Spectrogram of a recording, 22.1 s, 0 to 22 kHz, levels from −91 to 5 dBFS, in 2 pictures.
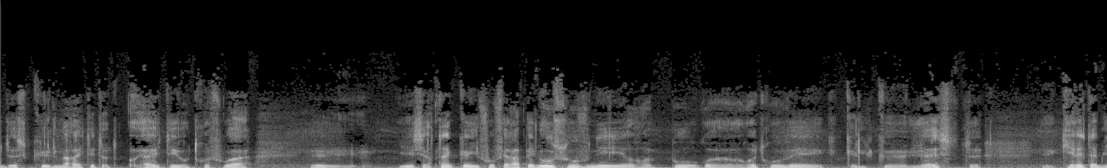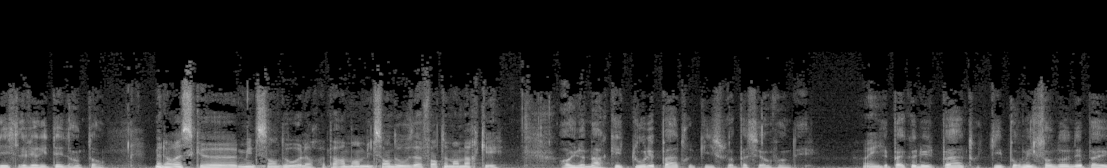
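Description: Throughout the audio there is plainly audible damage from MP3 compression. Weak frequency lines flicker in and out between frames, giving a watery, swirling texture, while attacks smear, which likely points to about 64 kbps. Unlike plain low-pass filtering, the damage keeps shifting over time.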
